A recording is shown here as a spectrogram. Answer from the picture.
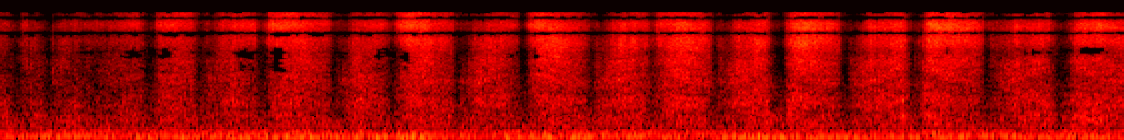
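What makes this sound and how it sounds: A gloved hand scrubs the soap-foam-covered pile of a small, patterned woven fabric rug on plastic sheeting with a stiff-bristled hand brush, working to clean off mud. A continuous, steady run of rhythmic rasping scrub strokes is heard over a low, rumbling bed of noise, with little high-end content.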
